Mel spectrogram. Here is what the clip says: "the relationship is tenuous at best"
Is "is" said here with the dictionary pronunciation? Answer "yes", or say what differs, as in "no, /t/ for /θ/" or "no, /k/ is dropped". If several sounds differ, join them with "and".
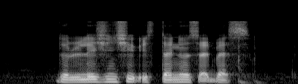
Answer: no, /s/ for /z/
